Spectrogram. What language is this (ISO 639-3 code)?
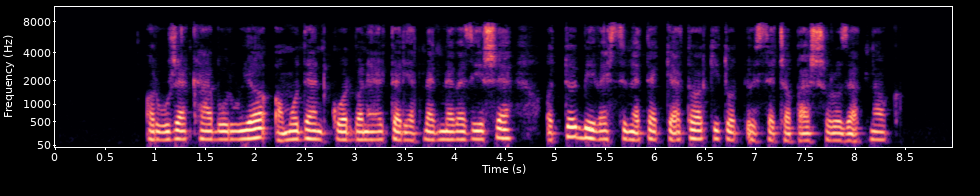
hun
